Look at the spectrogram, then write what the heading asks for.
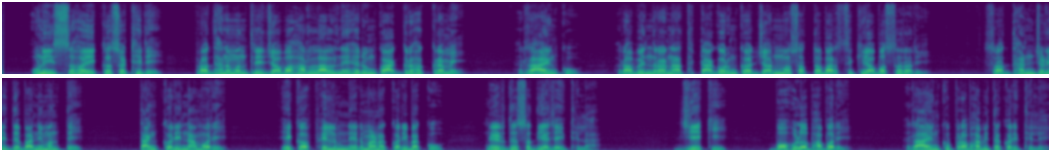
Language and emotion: Odia, neutral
